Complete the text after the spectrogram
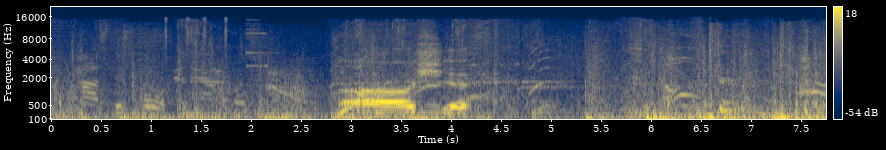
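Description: Explosions boom in quick bursts.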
